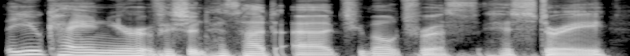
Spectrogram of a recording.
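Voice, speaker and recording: A man with a slightly low voice and very lively, swooping intonation. He hosts in a casual, playful chat style, recorded dry. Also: brisk, dry recording. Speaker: podcast host.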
